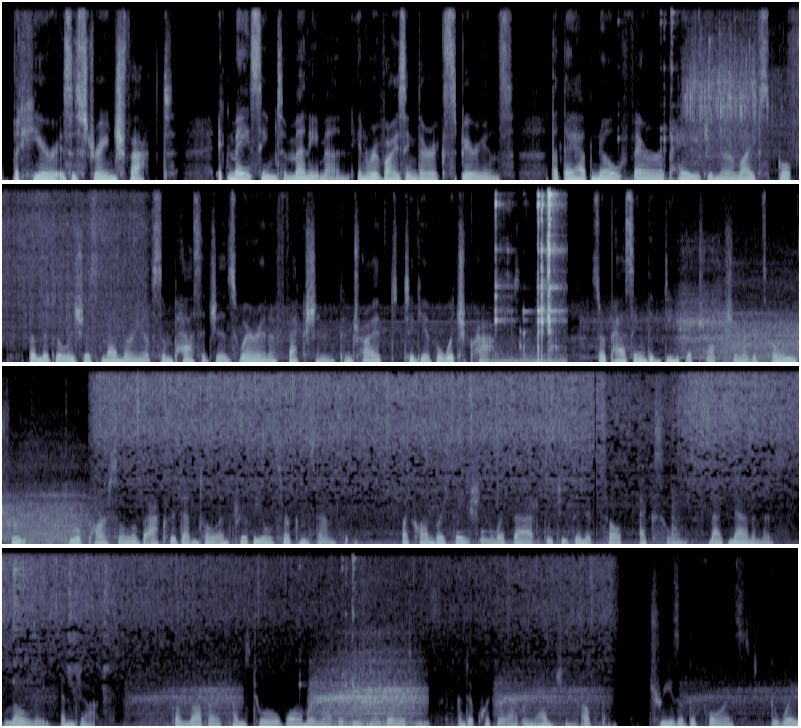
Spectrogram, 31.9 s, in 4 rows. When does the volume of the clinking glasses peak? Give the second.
13 s.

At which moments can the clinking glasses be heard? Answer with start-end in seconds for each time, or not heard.
6.2-6.8, 12.9-13.6, 26.9-27.6.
